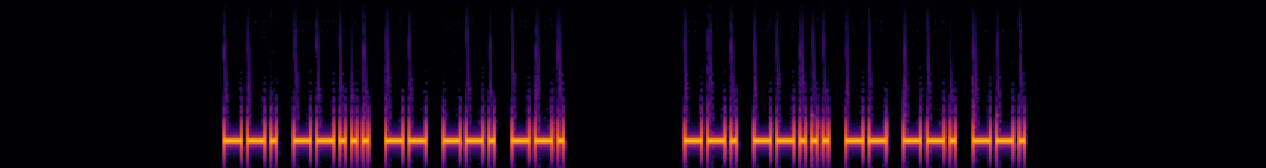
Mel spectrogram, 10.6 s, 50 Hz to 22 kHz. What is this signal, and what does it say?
Morse code, heard as a keyed tone, about 25 wpm, 700 Hz. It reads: G7MGG G7MGG
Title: DXCC-100 Call Signs - 5 Characters - Repeated 2x - 25wpm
